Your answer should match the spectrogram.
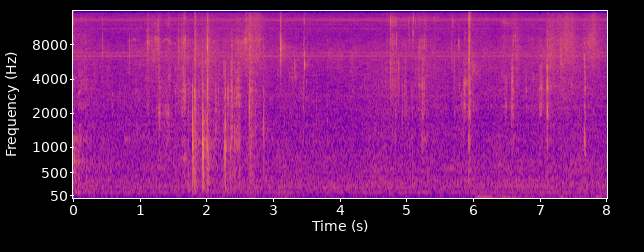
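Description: A person biting into a bacon cheeseburger on a toasted bun and chewing: a cluster of short clicks about two seconds in, then quiet chewing with a few faint clicks.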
